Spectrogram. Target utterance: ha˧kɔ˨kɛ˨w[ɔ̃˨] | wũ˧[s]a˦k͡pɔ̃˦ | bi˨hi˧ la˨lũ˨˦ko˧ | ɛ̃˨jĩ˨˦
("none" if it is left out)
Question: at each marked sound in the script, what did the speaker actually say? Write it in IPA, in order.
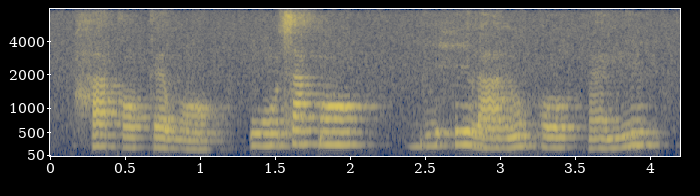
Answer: ɔ̃˨, s

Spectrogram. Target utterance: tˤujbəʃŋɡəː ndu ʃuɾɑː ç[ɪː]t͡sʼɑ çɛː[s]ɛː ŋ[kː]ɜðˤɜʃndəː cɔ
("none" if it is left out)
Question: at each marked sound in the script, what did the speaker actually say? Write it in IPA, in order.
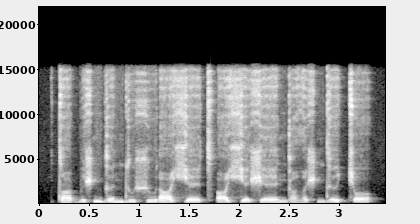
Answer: ɛː, ʃ, ɡ

